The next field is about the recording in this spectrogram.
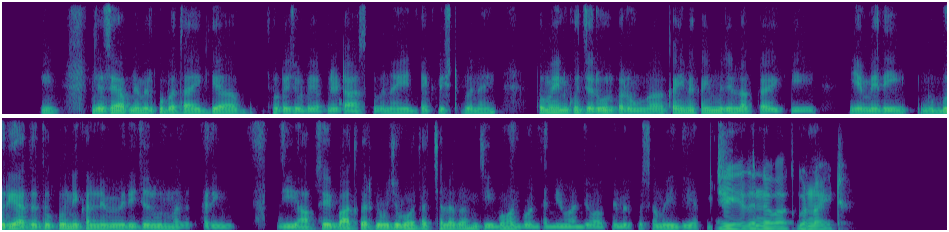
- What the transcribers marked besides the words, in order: in English: "टास्क"; in English: "चेक लिस्ट"; in English: "गुड नाइट"
- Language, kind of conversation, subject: Hindi, advice, आदतों में बदलाव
